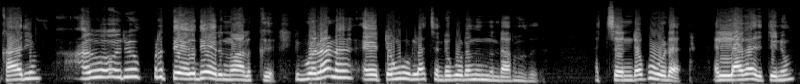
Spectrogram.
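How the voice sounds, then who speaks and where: A woman interviewed about a student in her family, talking casually and haltingly, with restarts. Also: a little high, warm tone, no echo.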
